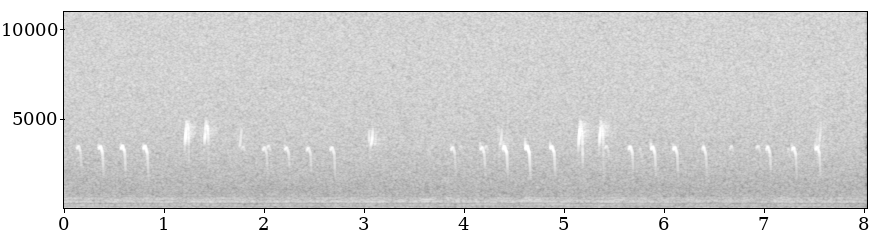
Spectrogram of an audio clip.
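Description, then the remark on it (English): A flock of birds calling: short, high-pitched chirps in quick bursts of three or four, repeating steadily throughout, fairly faint over a constant low background hum. “Here's the calls of the flock again.”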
